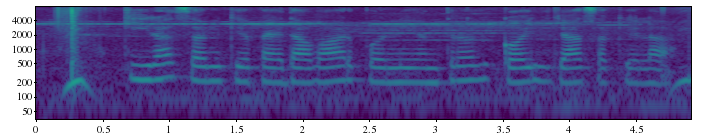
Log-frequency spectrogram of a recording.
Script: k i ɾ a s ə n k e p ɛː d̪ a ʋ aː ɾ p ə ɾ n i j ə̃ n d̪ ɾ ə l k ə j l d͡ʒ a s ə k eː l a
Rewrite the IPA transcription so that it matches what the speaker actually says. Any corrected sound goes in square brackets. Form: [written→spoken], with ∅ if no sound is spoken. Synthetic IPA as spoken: k i ɾ a s ə n k e p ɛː d̪ a ʋ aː ɾ p ə ɾ n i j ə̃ n [d̪→t̪] ɾ ə l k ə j l d͡ʒ a s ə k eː l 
